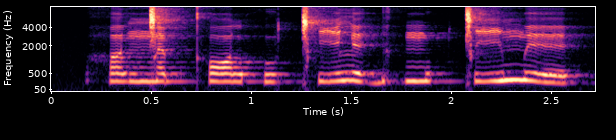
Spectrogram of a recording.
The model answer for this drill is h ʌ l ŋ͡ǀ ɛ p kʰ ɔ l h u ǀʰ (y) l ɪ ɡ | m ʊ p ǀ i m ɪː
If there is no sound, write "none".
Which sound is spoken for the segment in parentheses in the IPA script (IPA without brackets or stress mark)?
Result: i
